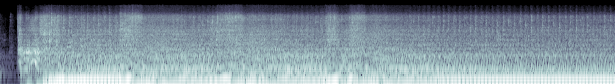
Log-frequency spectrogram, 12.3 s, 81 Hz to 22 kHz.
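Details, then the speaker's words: MG restoration, first start in 22 years: cold start without choke. Brief crank, clean catch, then a steady even low idle with no misses or knocks; normal cold start and idle. "Huh? It starts without a choke. Listen."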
